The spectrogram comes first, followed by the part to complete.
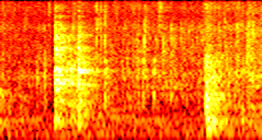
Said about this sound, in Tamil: இதில் ஒரு பெரிய மீடியம் சைஸ் தக்காளியை நான் நீல வாக்கில் கட் பண்ணி வச்சுருக்கேன். அதை இதோட போட்டுக்கலாம்.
